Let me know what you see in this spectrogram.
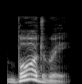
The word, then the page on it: bawdry: British English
